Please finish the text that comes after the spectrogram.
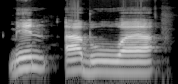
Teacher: وہاں غنہ نہیں کریں گے، آواز ناک میں نہیں چھپائیں گے، یہاں نون ساکن کے بعد حمزہ ہے، حروف حلقی ہے تو یہاں غنہ نہیں کریں گے ، من ابوا، حمزہ با زبر اب، یہاں قلقلہ کریں گے،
